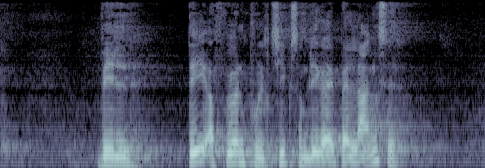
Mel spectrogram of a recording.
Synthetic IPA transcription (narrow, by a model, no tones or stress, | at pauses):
ʋe̝l | d̥e̝ɒføːɐe̝npʰo̝lit͡sʰiɡ̥sɒ̽mle̝ɡ̥ɐib̥ælɑ̈ŋsə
